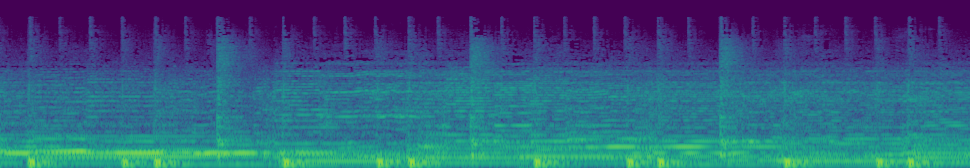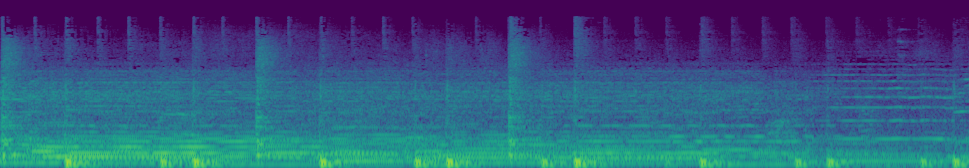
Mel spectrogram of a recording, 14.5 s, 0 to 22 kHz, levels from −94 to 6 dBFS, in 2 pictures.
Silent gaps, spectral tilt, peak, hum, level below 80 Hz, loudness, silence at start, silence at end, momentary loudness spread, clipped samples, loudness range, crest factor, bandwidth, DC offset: none; -7.5 dB/octave; -4 dBFS; none; -30 dBFS; -24 LUFS; 0 s; 0 s; 10 LU; under 0.1%; 5 LU; 18 dB; 12 kHz; under 0.1%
